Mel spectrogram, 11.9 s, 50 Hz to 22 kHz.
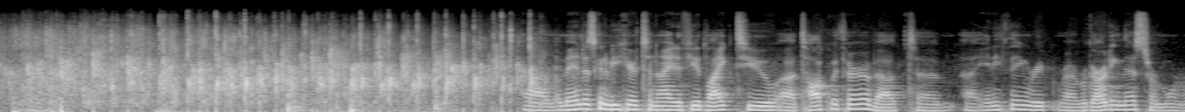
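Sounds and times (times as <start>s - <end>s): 
crowd applauding: 0.0s - 5.6s
speech: 5.3s - 11.8s.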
